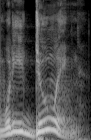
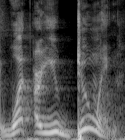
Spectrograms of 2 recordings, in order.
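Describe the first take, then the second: First: Said in the usual way. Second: Slow and pointed, each word drawn out; slow, leaning in. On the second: Real, not acted. Vlogger pressing Connor, slow and pointed. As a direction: drag it out, pressing him for an answer.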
